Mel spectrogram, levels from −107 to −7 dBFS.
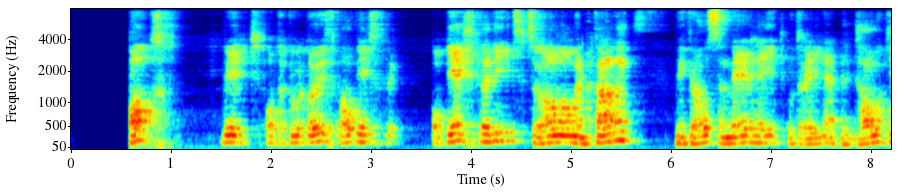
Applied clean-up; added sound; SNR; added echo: neural mask model DeepFilterNet 3.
